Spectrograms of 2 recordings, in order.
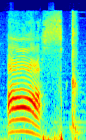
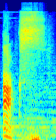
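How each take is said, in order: First: The s sound comes before the k. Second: The k sound comes before the s. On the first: The speaker calls it right. "The S is before the K. It is sk" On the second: The speaker calls it wrong. "not x"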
